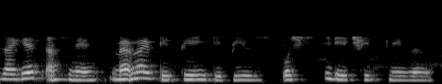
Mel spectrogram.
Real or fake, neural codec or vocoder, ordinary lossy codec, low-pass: fake; codec, 16 kHz, 4 kbps, FunCodec, trained on LibriTTS, 50 frames a second; none; 3.6 kHz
